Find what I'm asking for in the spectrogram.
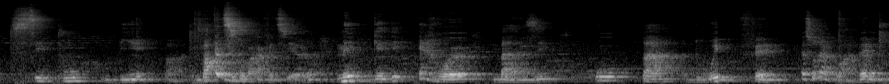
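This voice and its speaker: Lively man teaching in an echoey room. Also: mid-range voice, recorded from a distance, slight background noise. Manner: lively, switching between teaching and mock dialogue, laughs often. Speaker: language teacher. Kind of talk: casual video lesson.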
